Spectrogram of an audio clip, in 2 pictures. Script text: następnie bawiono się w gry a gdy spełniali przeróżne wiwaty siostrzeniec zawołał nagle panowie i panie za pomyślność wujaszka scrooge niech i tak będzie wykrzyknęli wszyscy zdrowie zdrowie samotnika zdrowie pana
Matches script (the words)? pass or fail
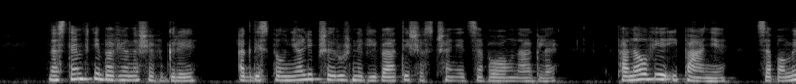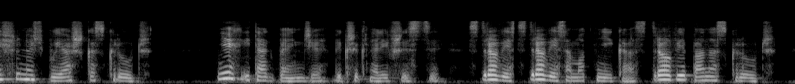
pass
